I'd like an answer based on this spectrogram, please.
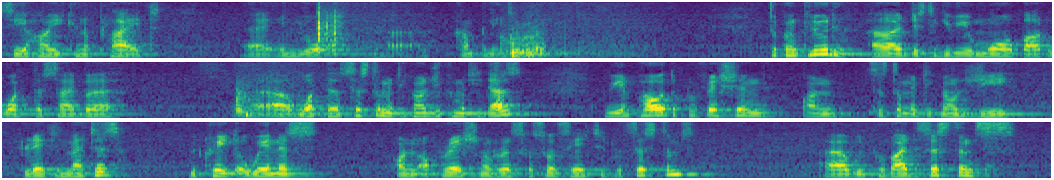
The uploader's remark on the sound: Held at Auditorium, 1 Mutual Place, Sandton on 9 October 2019 from 16:30 - 17:30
